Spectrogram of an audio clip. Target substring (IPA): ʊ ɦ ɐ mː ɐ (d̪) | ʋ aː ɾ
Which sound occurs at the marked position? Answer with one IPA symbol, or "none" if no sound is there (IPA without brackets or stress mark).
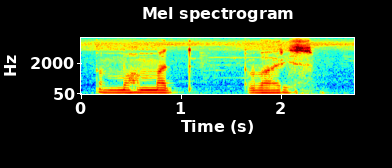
d̪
